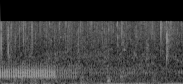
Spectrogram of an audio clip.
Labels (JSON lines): {"label": "biophony, croak", "recorder": "SoundTrap 500"}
